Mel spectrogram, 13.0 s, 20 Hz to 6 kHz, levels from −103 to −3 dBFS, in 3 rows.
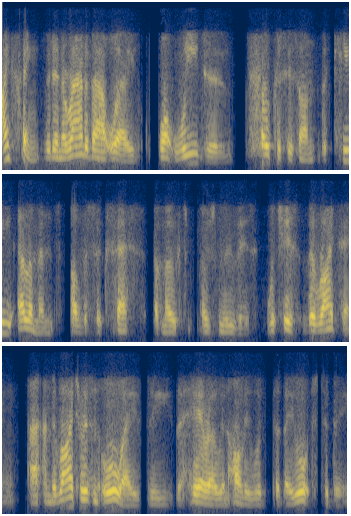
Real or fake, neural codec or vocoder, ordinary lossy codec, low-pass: real; none; AAC, 32 kbps; 5.4 kHz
